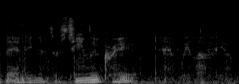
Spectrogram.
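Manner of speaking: ordinary delivery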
